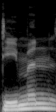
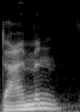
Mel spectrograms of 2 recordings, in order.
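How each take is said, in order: First: The name sounds like the word demon. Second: The name sounds like the word diamond. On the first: This is how other people say it, matching the demon theme. "people are pronouncing it like Demon" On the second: This is how the speaker's own accent reads it. "I'm pronouncing it Diamond"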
